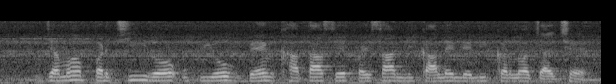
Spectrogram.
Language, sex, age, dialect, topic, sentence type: Maithili, male, 18-24, Angika, banking, statement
